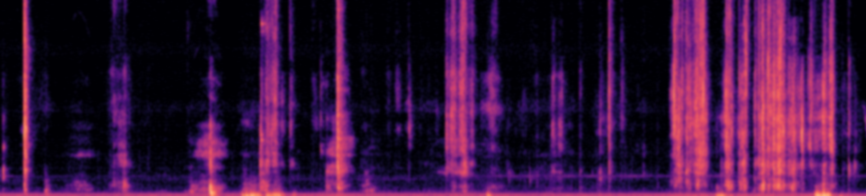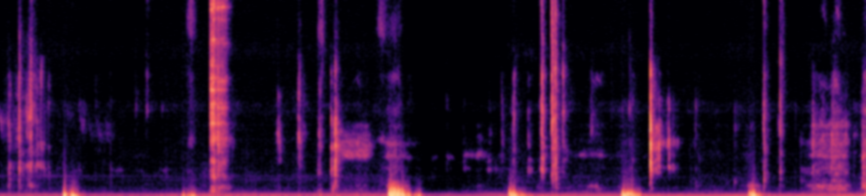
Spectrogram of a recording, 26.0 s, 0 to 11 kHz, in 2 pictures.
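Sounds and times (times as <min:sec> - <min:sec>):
small metal parts clicking: 0:03.9 - 0:04.4, 0:06.7 - 0:07.4, 0:10.1 - 0:13.8, 0:16.1 - 0:16.5, 0:20.9 - 0:21.6
scraping and rustling: 0:10.1 - 0:14.2.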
